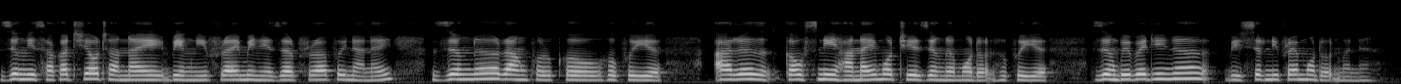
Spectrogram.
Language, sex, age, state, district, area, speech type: Bodo, female, 30-45, Assam, Chirang, rural, spontaneous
